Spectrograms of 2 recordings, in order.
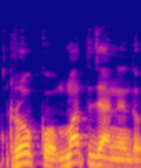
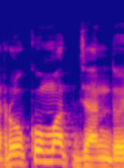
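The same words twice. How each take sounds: First: रोको set apart, then मत जाने दो as one phrase; pause after रोको. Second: रोको मत joined, then जाने दो set apart; pause after मत. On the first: Teacher explains first sentence means stop, pausing after रोको. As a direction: split it after रोको, before मत. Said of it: "पहले कामा लग गया है". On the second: Teacher explains the changed meaning, pausing after मत. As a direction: split it after मत, before जाने दो. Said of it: "के बाद कॉमा लगा है". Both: Shown as a demonstration.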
